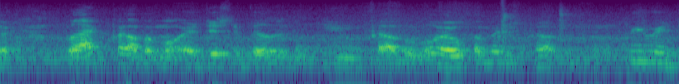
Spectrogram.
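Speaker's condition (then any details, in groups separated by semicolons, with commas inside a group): Cerebral palsy; from birth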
